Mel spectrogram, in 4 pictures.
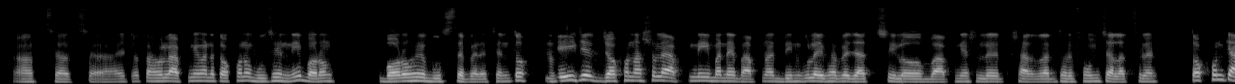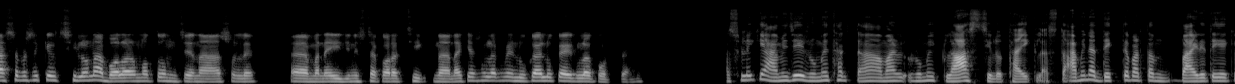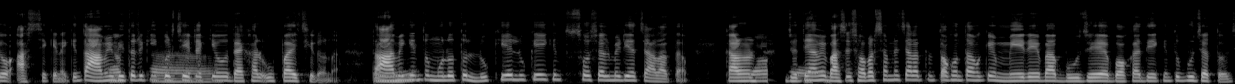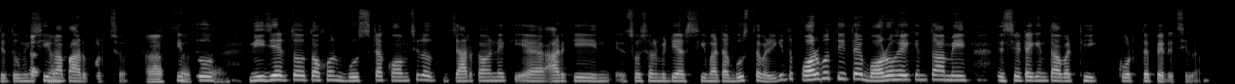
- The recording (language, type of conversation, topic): Bengali, podcast, সোশ্যাল মিডিয়ায় আপনি নিজের সীমা কীভাবে নির্ধারণ করেন?
- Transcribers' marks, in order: chuckle; tapping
